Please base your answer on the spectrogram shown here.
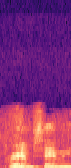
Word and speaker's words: Ramsawmy: talking to Mr Joshua how do you say your last name Ram Sammy the W Sammy okay all right um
